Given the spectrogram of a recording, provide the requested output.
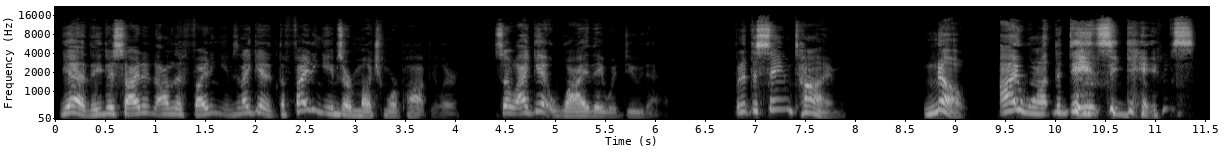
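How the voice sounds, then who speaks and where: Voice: medium pitch, big pitch swings, moderate pace, dry recording. A podcast host chatting casually in an opinionated ramble, emphatic and sweary, often repeating phrases for emphasis.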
